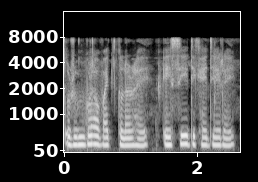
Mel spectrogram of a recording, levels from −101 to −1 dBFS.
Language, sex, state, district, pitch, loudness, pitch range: Hindi, female, Arunachal Pradesh, Longding, 200 Hz, -14 LUFS, 195-210 Hz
